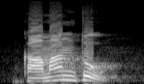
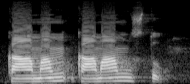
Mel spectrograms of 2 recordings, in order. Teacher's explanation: Especially when there is a nasal, Kaman, end with a nasal and then there is a consonant on the other side, then it becomes sibilant and the N becomes M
